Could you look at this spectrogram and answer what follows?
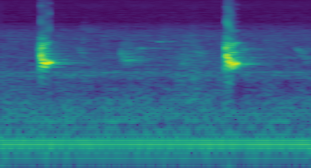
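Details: Sooty-headed bulbul song used to encourage an untrained young bird to sing: two loud, rich, slightly rough notes just over a second apart, with faint softer notes between, over a low hum.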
